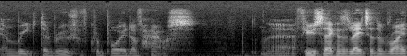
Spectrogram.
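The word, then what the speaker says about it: Griboyedov: Grboyedov.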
